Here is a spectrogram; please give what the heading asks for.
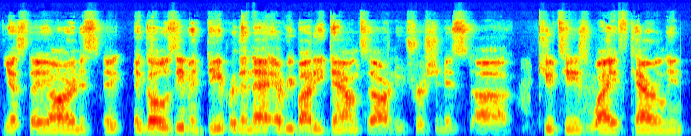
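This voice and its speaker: A young man from Long Island, a wrestler guest in a casual interview, relaxed and easygoing, laughing often. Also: medium pitch, normal speed, rough recording. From Long Island, New York.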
